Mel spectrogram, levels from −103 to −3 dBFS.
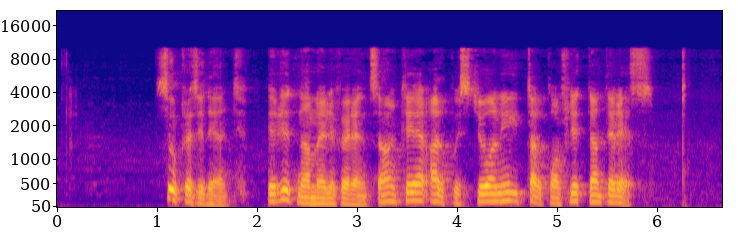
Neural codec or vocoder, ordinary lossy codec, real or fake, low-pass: codec, 16 kHz in and 24 kHz out, 1.1 kbps, FireRedTTS-2 codec; MP3, 96 kbps; fake; 9.9 kHz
